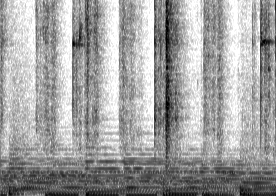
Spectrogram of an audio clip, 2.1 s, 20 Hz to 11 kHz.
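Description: Stacked 50p coins clicking against each other as they are slid one by one off a stack held in the palm, a few light clinks with the sharpest about a second in, over steady background music.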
